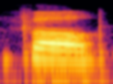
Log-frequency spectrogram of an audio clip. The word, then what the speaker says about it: full: And you have to make sure you're pronouncing them differently. So it's this full pull look versus fool pool Luke bull pool pull pool. You hear the difference?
